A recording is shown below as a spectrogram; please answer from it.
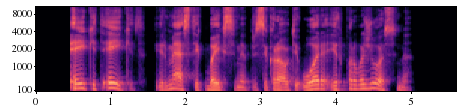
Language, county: Lithuanian, Vilnius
